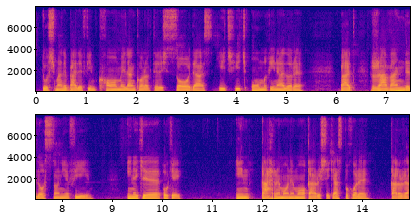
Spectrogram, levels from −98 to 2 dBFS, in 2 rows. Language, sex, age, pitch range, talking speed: Persian, male, 20-39, 100-115 Hz, 100 wpm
